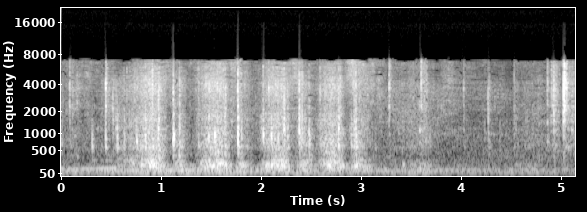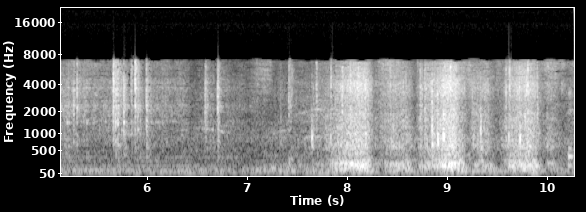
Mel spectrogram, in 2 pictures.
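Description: Sewer camera push cable being pulled back out of the line and onto its reel: irregular knocking and clattering over a steady low hum. It goes quieter in the middle and picks up again near the end.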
